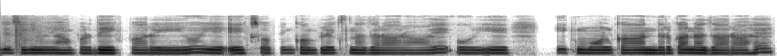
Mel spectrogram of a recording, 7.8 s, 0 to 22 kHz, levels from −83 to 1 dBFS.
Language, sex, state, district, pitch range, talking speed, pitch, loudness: Hindi, female, Delhi, New Delhi, 165-175 Hz, 200 wpm, 170 Hz, -16 LUFS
